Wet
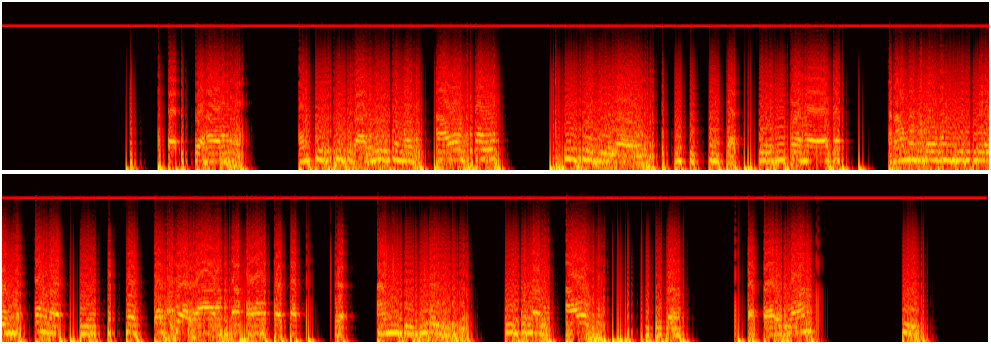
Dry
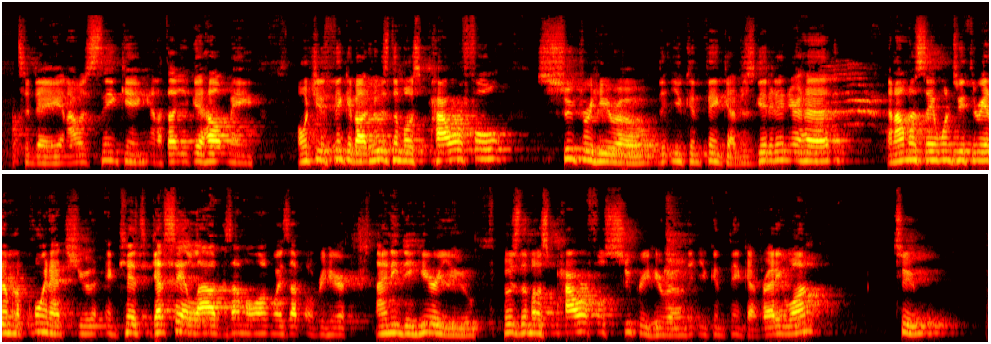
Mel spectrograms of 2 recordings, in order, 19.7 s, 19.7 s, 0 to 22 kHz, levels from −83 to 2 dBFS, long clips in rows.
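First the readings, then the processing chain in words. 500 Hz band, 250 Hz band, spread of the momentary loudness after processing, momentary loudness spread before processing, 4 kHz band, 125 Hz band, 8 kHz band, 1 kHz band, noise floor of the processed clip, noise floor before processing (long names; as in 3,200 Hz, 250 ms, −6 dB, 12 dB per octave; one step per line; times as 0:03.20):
−4.5 dB, +2.0 dB, 14 LU, 13 LU, −9.5 dB, +4.0 dB, −11.5 dB, −8.0 dB, −44 dBFS, −66 dBFS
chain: fade in at the beginning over 2.91 s
high-pass filter 100 Hz 6 dB per octave
tilt shelving filter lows +6.5 dB, about 1,300 Hz
notch filter 1,900 Hz, Q 13
brickwall limiter −12.5 dBFS, peak gain reduction 10 dB
comparator with hysteresis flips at −25 dBFS
double-tracking delay 39 ms −13 dB
slap from a distant wall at 16 metres, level −29 dB
switching amplifier with a slow clock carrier 13,000 Hz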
